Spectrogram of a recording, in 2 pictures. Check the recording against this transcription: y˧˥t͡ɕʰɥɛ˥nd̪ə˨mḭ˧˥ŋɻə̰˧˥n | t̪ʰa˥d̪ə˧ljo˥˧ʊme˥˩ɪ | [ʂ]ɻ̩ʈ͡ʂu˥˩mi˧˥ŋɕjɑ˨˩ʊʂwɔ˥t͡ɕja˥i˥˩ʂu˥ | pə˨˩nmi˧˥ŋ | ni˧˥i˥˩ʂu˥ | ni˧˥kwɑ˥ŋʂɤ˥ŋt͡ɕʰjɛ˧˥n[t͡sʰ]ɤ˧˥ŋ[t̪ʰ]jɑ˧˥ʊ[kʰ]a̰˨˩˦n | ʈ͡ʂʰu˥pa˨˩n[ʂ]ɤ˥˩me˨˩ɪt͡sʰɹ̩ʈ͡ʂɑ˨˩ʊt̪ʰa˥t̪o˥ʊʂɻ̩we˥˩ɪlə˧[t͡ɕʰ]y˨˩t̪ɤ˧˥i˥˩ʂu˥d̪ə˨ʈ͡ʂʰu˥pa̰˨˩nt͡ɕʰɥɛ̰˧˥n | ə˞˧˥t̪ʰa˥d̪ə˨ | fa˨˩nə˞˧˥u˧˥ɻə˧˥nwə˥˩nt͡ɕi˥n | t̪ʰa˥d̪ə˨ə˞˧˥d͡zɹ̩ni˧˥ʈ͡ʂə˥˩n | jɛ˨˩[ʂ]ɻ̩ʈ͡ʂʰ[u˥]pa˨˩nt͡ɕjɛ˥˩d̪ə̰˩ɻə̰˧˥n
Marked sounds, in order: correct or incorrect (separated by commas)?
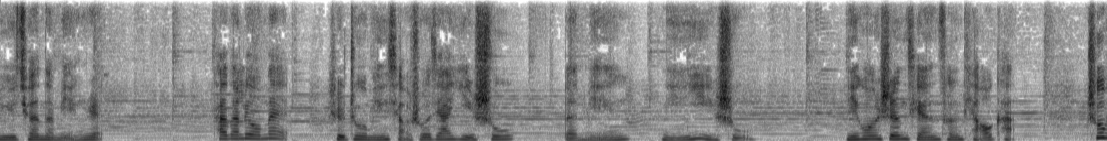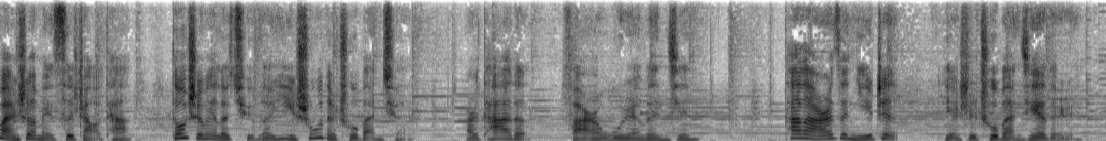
correct, correct, correct, correct, correct, correct, correct, correct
